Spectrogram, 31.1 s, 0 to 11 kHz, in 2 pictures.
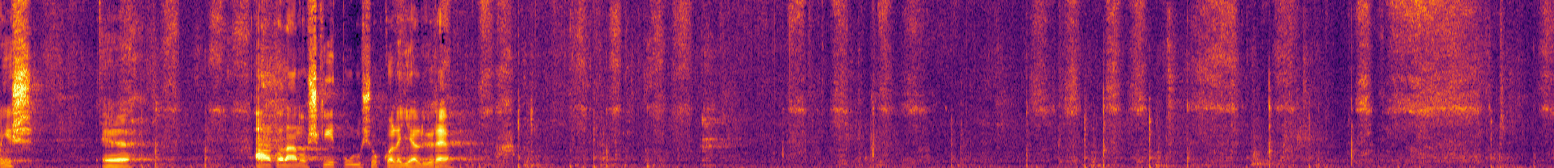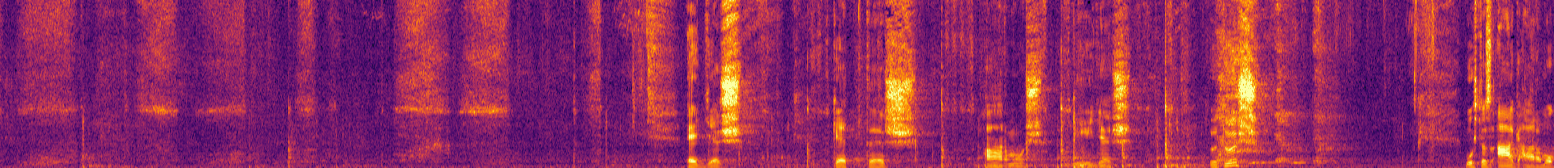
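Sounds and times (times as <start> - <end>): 
speech: 0.0 - 0.4, 1.0 - 1.6, 2.6 - 4.7, 22.4 - 23.0, 23.9 - 24.8, 25.4 - 26.9, 27.6 - 28.2, 30.2 - 31.0
pen or chalk scratching on a surface while drawing a circuit diagram: 1.4 - 2.8, 4.6 - 7.0, 7.8 - 9.4, 10.2 - 20.7, 21.3 - 21.8, 22.8 - 27.4.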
